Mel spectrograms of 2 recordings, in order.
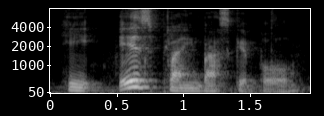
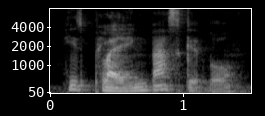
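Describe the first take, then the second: First: The helping verb is stressed. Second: The words playing and basketball are stressed. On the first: The speaker calls it wrong. "we don't do that" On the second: The speaker calls it right. "Playing basketball is, is stressed"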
